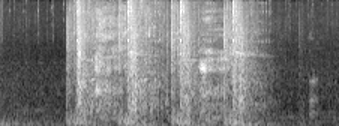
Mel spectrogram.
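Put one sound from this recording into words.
A character's attack strikes with a loud burst of game sound effects.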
